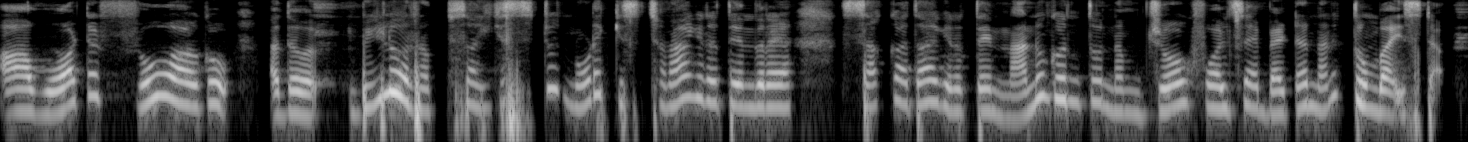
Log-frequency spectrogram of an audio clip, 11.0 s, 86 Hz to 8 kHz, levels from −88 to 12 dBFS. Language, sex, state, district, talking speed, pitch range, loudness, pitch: Kannada, female, Karnataka, Shimoga, 125 wpm, 235-315 Hz, -18 LUFS, 270 Hz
